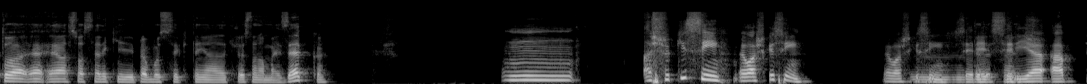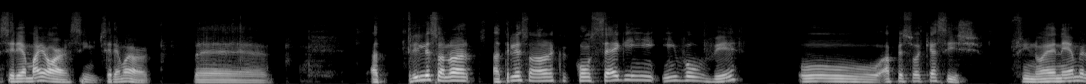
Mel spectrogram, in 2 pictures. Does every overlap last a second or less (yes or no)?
no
